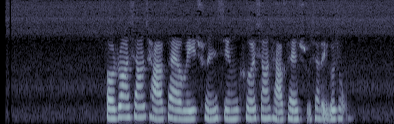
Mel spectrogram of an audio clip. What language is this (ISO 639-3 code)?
zho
